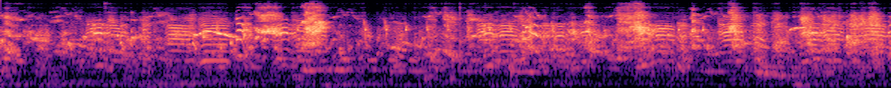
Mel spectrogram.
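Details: Baby zebra finches learning to feed themselves keep up a busy chatter of short, nasal, high-pitched chirps and tweets.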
